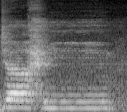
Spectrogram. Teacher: Kata jahim, huruf jimnya dibaca tafkhim, tebal, fathah 1 harokat.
